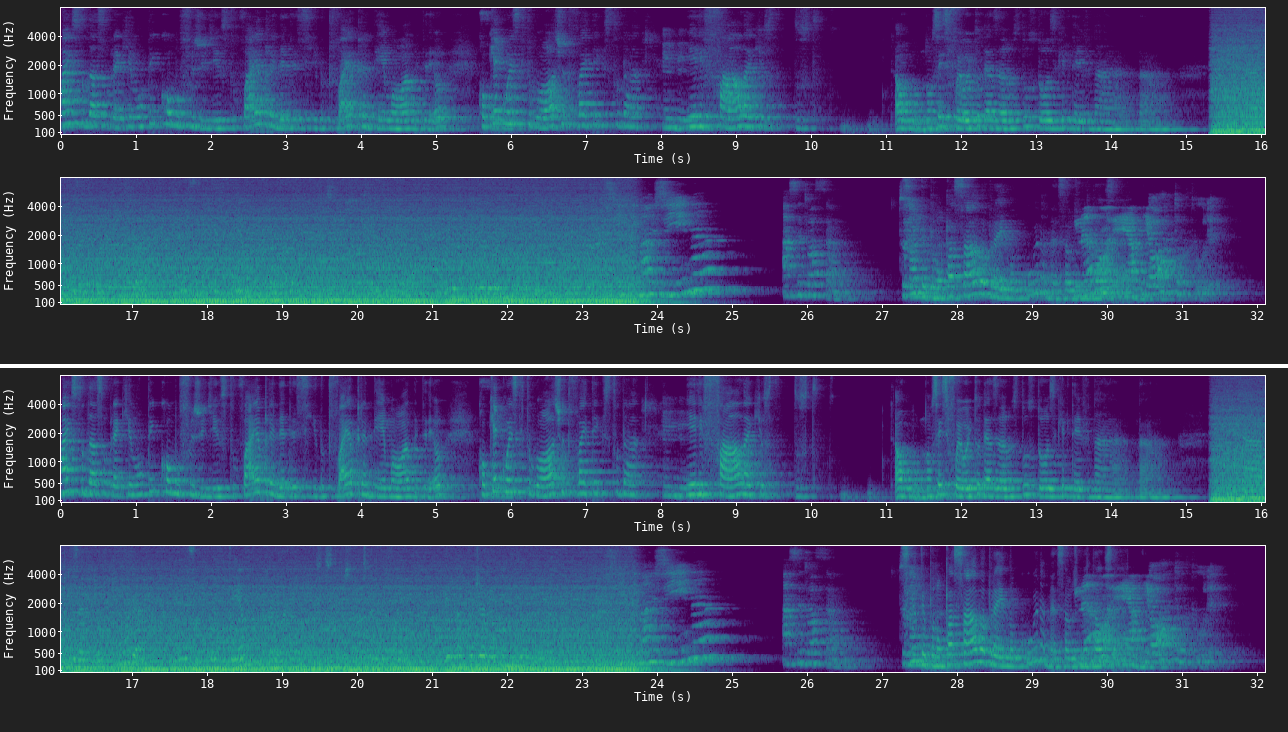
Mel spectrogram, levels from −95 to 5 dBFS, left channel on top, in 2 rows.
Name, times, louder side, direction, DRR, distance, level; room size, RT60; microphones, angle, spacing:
voice 1, 0.0-7.7 8.3-9.5 9.8-9.9 10.4-10.5 11.1-14.8 15.7-17.3 17.6-20.7 21.2-22.7 27.4-30.6, right 2 dB, 60° right, 6 dB, 0.4 m, -35 dB
voice 2, 5.7-6.0 8.0-8.5 23.1-24.8 25.7-26.5 27.2-27.6 29.5-31.4, left 1 dB, 15° left, -7 dB, 1.3 m, -37 dB
sound 1, 15.3-23.7, equal, 20° right, 1.5 m, -25 dB
3.1 x 2.6 x 4.5 m, 1.1 s
head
